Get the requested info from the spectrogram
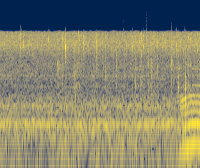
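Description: Fresh egg noodles deep-frying in hot oil: a steady sizzle with scattered small crackles. The oil is hot enough that the noodles puff up quickly and turn airy and crisp.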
